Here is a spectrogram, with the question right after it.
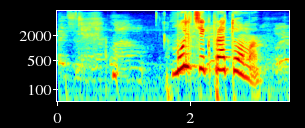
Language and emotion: Russian, positive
